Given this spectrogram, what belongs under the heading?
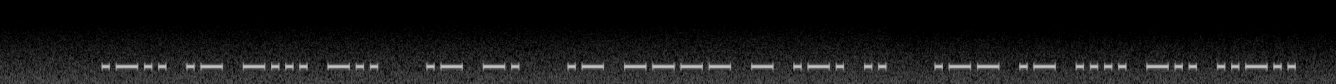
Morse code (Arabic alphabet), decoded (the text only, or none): لابد ان اشتري واحده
